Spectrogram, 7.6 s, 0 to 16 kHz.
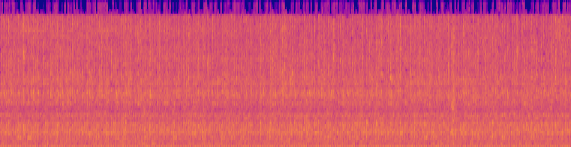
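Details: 1966 U302 Super idling under its own power after earlier rebuild issues were corrected: a loud open-exhaust idle with a steady, even low beat that never stumbles, sounding healthy.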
